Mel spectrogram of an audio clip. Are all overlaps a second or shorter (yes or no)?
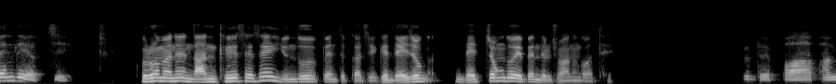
yes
